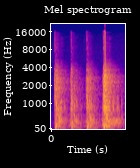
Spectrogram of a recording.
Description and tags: Smashing Table Rage
The sound of someone smashing a table
rage, table, smash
